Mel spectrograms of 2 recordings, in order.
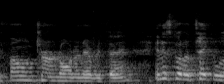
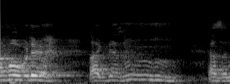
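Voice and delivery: normal talking voice

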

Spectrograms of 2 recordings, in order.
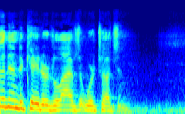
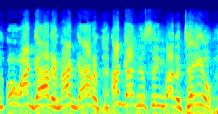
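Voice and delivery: high, eager mock boasting; overconfident crowing; 8 semitones higher, 3 dB louder than usual. Someone sure they have it beaten, overconfident crowing. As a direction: crow as if victory is certain.

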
